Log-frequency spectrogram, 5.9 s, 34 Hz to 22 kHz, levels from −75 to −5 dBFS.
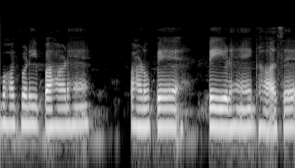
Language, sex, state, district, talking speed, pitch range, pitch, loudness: Hindi, female, Odisha, Sambalpur, 100 wpm, 155-170 Hz, 165 Hz, -17 LUFS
